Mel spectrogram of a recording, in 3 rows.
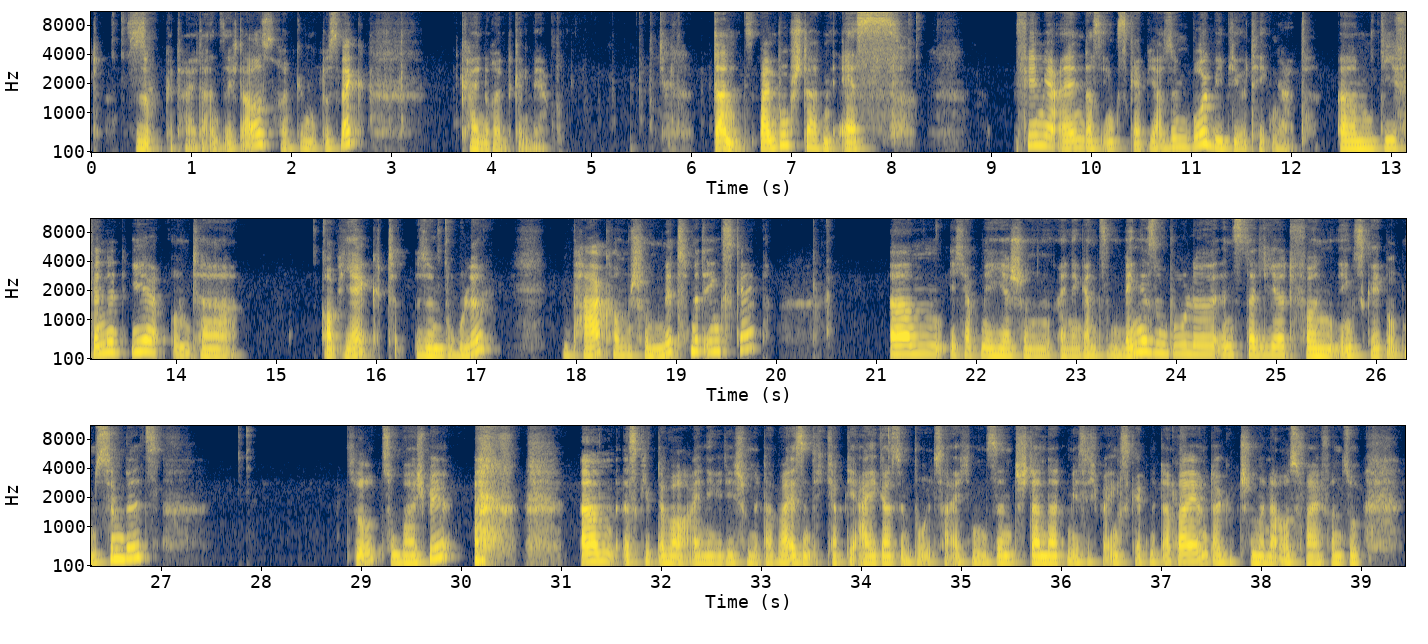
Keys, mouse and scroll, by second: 1.4 click, 3.5-4.4 scroll down 2, 4.9 ctrl+scroll down 2, 6.1-7.7 scroll down 4, 9.4 click, 16.6 click, 17.8 click, 20.7-21.9 middle drag, 29.0 click, 31.1 scroll down 2, 35.4 click, 37.6-38.6 scroll down 2, 38.7 scroll down 2.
